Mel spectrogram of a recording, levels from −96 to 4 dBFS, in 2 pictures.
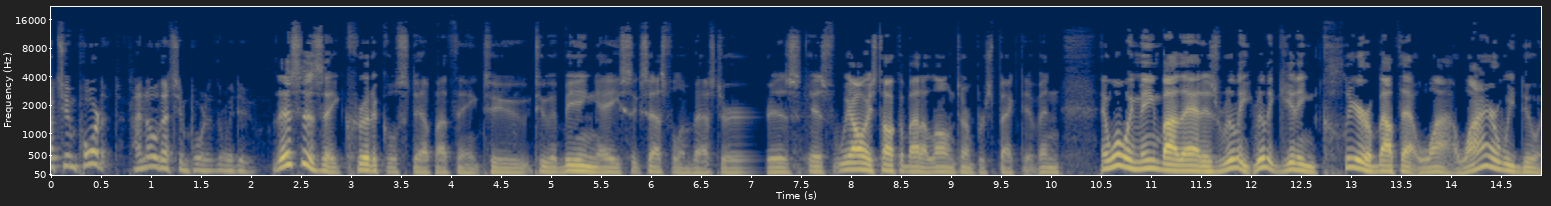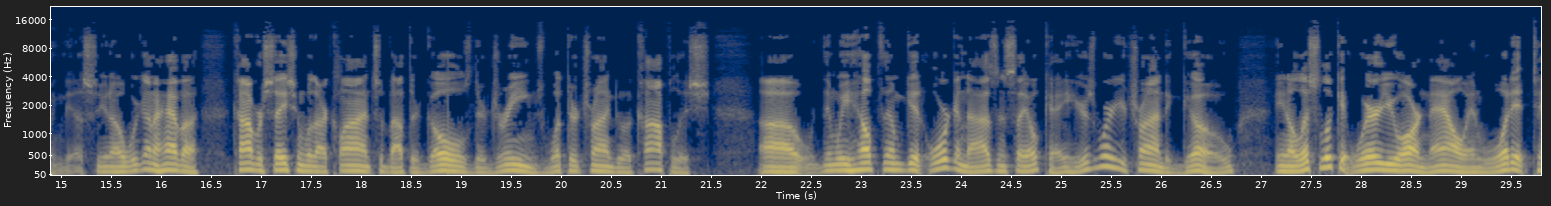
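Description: At 6.81 s, just after "being a successful investor", packets were likely held up in transit and the jitter buffer ran dry: a call audio freeze. For about 0.34 s until 7.18 s, the last sound is stretched into a fading buzz, and then speech resumes where it stopped, now running later. Between 11.87 s and 14.09 s, from "mean by that is" to "are we doing this", an overfilled jitter buffer trims itself by cutting short pitch-period pieces. This jitter buffer speed-up plays the speech about 15% faster at unchanged pitch, removing roughly 0.3 s and making it sound hurried.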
